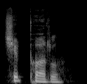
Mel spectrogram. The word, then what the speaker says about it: Chipotle: så det hedder udtales Chipotle.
